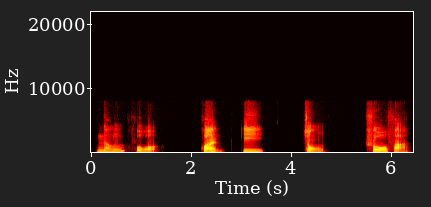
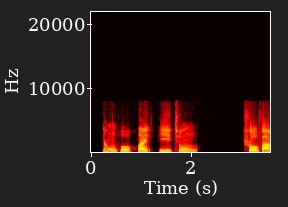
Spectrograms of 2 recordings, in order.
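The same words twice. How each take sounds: First: 能否, 换, 一, 种, 说法 each said apart, very slowly; word by word. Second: 能否换一种 run together slowly, then 说法 after a pause; slow joined phrase. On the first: Teacher showing learners how to say the phrase, word by word. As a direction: draw out 能否换一种说法 with a pause between words. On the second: Teacher putting the phrase back together for learners, slow and joined. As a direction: say 能否换一种说法 slowly in two chunks. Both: Shown as a demonstration.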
